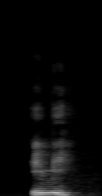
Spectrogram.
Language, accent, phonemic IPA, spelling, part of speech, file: French, Canada, /e.mi/, émît, verb, LL-Q150 (fra)-émît.wav
- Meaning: third-person singular imperfect subjunctive of émettre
